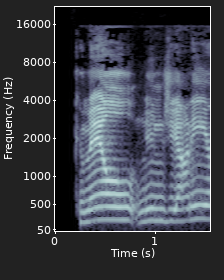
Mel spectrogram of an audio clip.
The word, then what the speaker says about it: Kumail Nanjiani: Kumail Nanjiani, or is that how you pronounce it? – Yeah.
